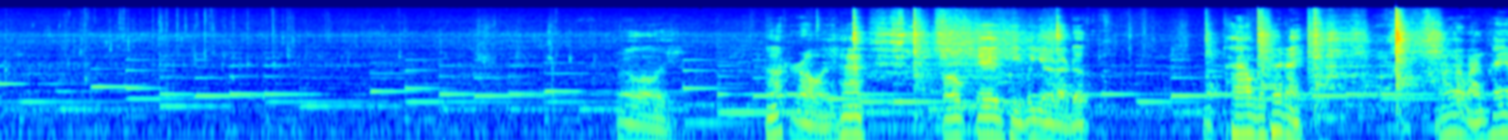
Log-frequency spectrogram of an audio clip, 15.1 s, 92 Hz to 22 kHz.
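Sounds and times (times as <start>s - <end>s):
wire strainer scraping a pot: 8.5s - 10.9s, 12.0s - 14.8s.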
